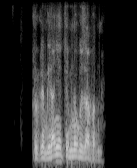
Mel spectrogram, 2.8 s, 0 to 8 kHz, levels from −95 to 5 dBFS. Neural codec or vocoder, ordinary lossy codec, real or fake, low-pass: none; Opus, 16 kbps; real; 7.2 kHz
